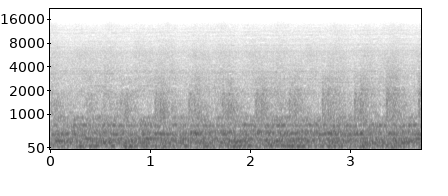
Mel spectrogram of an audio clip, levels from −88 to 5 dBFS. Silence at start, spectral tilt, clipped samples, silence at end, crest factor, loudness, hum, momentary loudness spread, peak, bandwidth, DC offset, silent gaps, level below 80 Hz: 0 s; -7 dB/octave; under 0.1%; 0 s; 12 dB; -34 LUFS; none; 1 LU; -22 dBFS; 15.5 kHz; under 0.1%; none; -48 dBFS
